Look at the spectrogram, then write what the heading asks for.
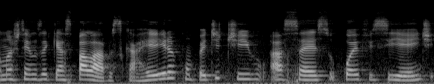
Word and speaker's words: carreira: É tanto que você, se você falar rápido, você falar assim, ó, carreira, você nem escuta o som do I. Vou dar uma carreira, né? Quando você fala carreira, dificilmente a pessoa pronuncia o I, carreira. Fala assim, carreira, né? Você nem escuta o I direito.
